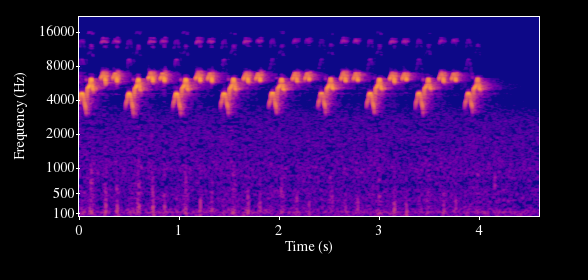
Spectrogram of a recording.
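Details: Lure song of a cinereous tit meant to trigger other birds to sing, high clear rising double whistles in an even run of about two per second, ending in quiet.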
